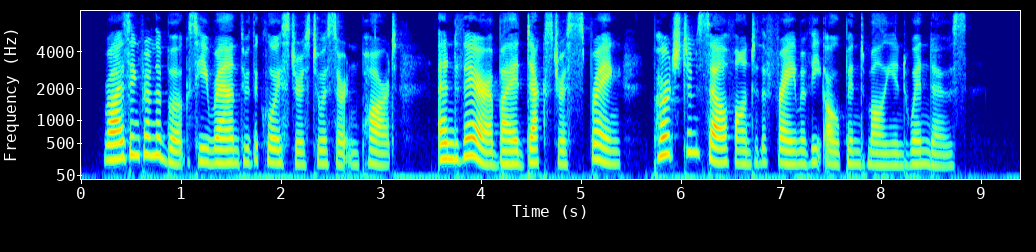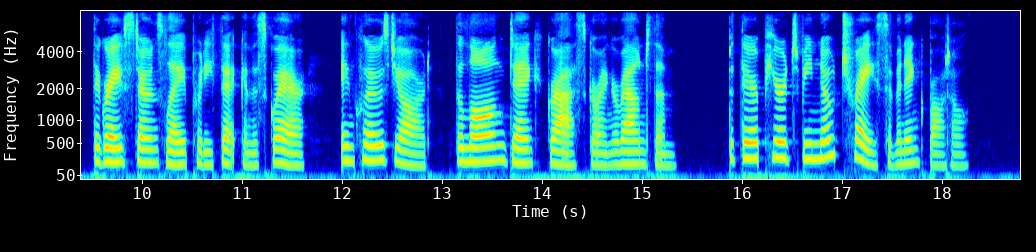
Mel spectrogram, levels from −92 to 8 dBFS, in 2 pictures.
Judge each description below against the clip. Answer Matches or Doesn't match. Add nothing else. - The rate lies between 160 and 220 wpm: Matches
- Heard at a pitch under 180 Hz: Doesn't match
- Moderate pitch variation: Matches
